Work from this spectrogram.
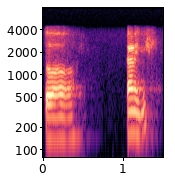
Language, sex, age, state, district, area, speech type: Odia, male, 18-30, Odisha, Nuapada, urban, conversation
